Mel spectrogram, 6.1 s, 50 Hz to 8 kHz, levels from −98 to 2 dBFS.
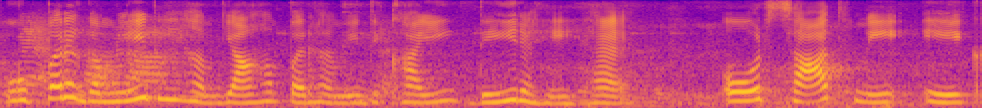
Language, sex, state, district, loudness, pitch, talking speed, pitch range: Hindi, female, Punjab, Fazilka, -16 LUFS, 225 Hz, 145 wpm, 210-260 Hz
